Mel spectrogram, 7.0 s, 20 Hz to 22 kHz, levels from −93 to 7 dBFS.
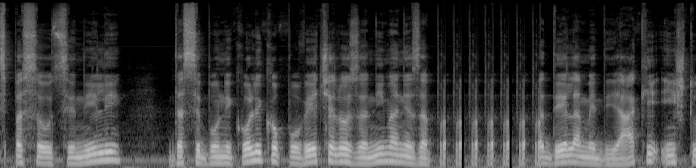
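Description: From 4.45 to 5.40 s the speech is caught in a CD stuck on one turn: a 158 ms fragment repeats six times, each jump clipped by a brief mute, producing a rapid, even stutter.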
